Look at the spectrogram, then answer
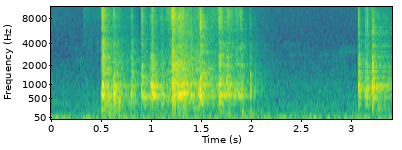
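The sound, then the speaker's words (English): Metallic clattering and scraping as a metal baking tin is handled and got ready with baking paper, in two bursts with a short pause between, crinkly rustling mixed in, no voices. “And let me get my baking tin ready with baking paper as well.”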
